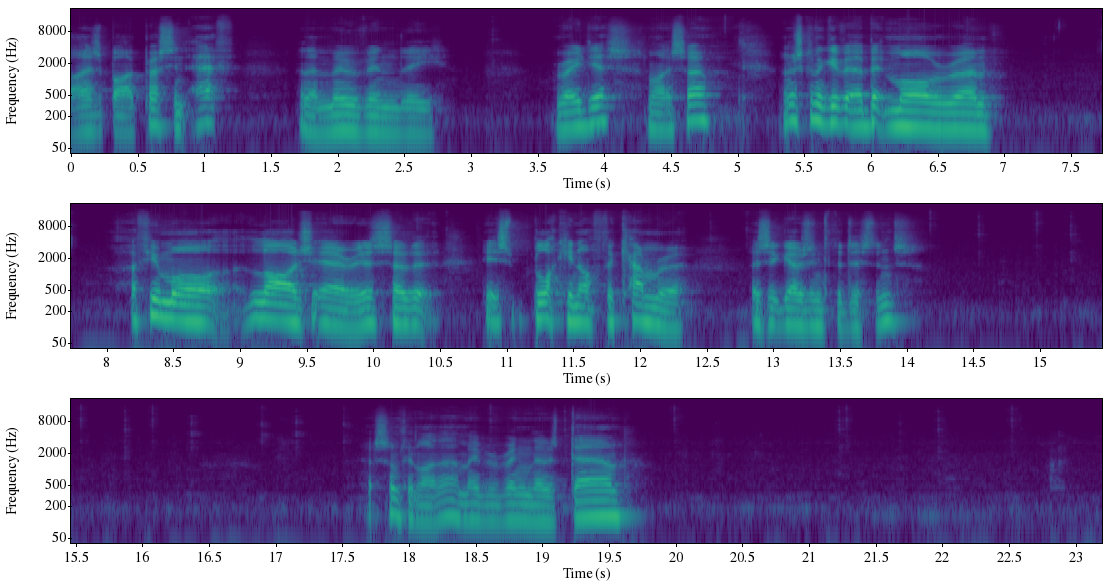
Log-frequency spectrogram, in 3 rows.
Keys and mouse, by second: 3.1-4.5 drag, 5.5 click, 6.7-7.7 drag, 8.0 middle click, 9.2 click, 10.3 middle click, 11.9 ctrl+middle click, 12.5 middle click, 13.3 click, 14.5 click, 15.2 click, 15.8 click, 16.3 middle click, 17.1 ctrl+middle click, 17.9 click, 19.1 click, 20.5 f.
